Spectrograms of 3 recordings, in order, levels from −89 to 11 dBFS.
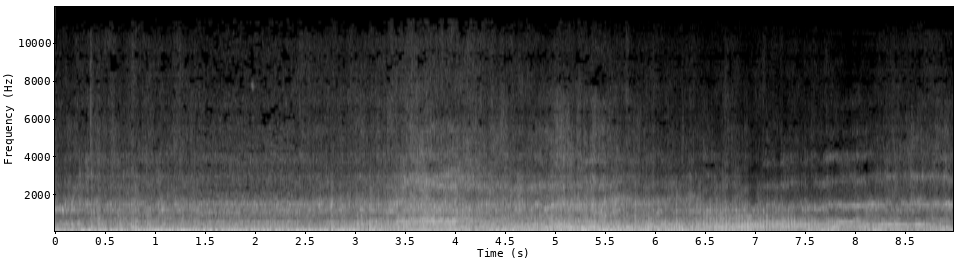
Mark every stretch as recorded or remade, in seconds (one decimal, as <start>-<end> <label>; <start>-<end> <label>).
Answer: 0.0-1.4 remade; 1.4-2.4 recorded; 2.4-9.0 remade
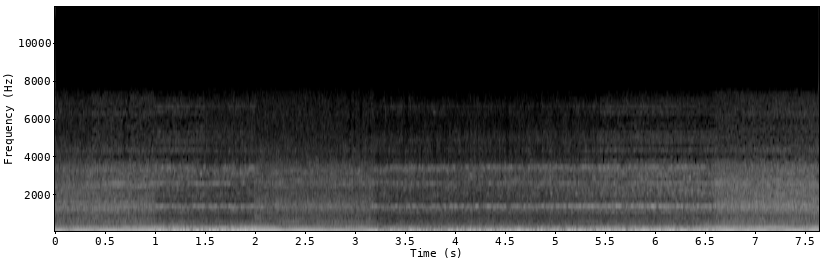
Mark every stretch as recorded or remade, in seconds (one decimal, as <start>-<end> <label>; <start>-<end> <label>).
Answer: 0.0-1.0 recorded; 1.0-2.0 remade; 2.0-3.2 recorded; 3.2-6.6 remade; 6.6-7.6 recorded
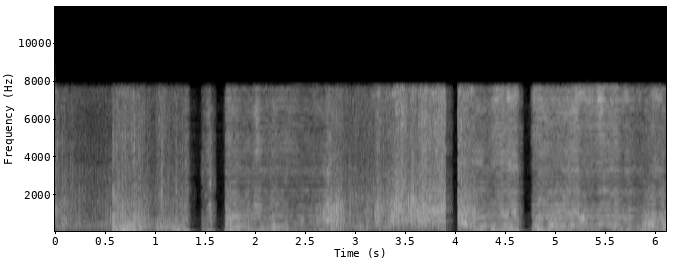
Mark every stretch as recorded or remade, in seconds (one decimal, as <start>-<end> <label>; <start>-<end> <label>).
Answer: 0.0-1.3 recorded; 1.3-2.8 remade; 2.8-4.2 recorded; 4.2-6.1 remade

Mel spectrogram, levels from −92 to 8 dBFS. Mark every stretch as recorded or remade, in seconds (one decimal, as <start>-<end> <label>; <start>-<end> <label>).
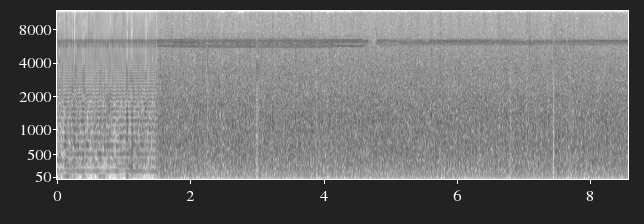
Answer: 0.0-1.5 remade; 1.5-8.6 recorded

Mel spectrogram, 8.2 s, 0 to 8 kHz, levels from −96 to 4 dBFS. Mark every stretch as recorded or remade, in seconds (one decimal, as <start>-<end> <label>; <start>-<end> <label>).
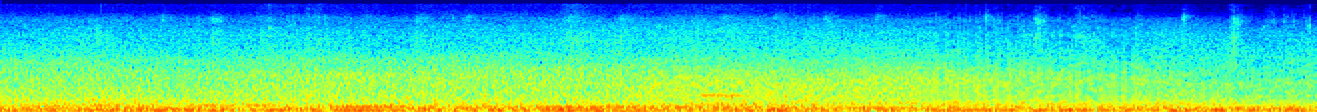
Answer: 0.0-5.8 recorded; 5.8-7.1 remade; 7.1-8.2 recorded

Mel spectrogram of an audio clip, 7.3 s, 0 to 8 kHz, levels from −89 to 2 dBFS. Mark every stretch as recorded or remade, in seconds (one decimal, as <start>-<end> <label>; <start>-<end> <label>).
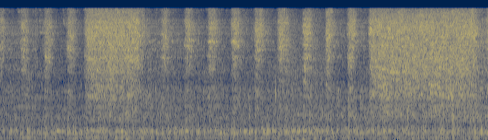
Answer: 0.0-4.3 remade; 4.3-4.9 recorded; 4.9-7.3 remade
